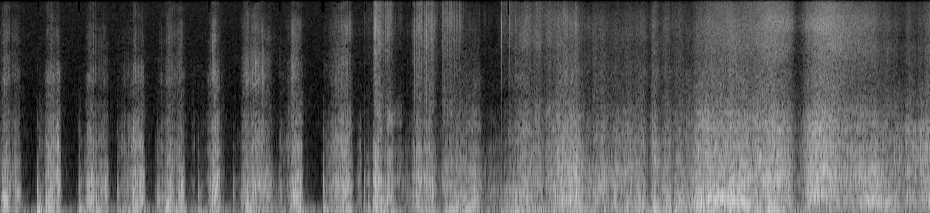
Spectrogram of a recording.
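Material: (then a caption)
Foam. A black foam microphone windscreen is scratched with long nails, first held in both hands and then with one hand resting on top. For the first five seconds, short, separated rough scratching strokes come in a quick, uneven rhythm. The sound then turns into a steadier, louder, continuous rustling scrape.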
